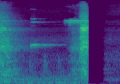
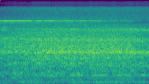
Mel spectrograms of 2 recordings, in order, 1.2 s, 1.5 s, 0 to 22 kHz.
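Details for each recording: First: Lesu 850K RC bulldozer right track motor after reassembly: a thin, high-pitched steady squeal over the motor whir, while the left motor is silent. The pinion sits high and half-meshes. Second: Lesu 850K RC bulldozer track motor after repairing the failed right track: high steady whir that eases off, stops briefly, then starts again; normal operation, the motors themselves run smooth and quiet.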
